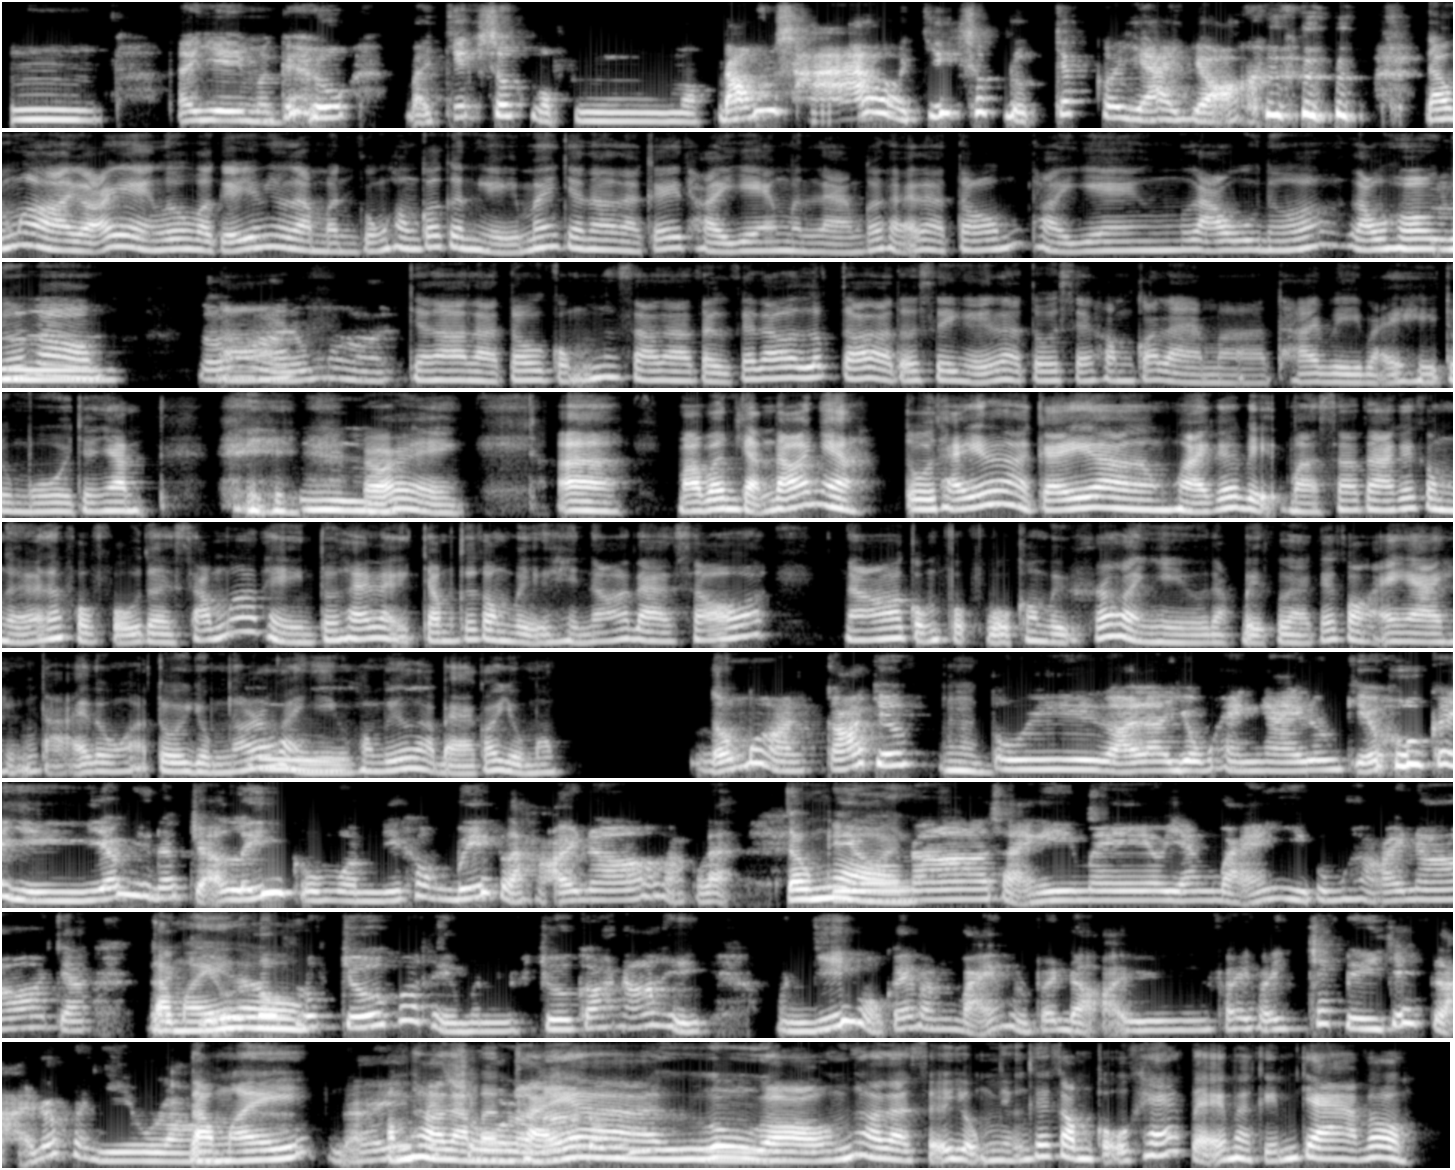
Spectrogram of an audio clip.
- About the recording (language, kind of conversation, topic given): Vietnamese, unstructured, Có công nghệ nào khiến bạn cảm thấy thật sự hạnh phúc không?
- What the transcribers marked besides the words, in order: laughing while speaking: "kêu"; chuckle; other background noise; chuckle; tapping; in English: "A-I"; bird; laughing while speaking: "kiểu"; in English: "check"; in English: "make sure"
